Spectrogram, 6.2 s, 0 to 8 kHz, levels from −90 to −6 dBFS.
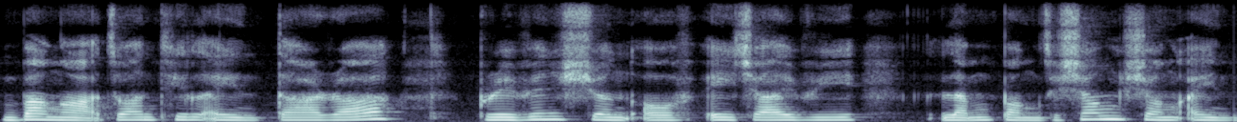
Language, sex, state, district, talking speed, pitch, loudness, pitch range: Mizo, female, Mizoram, Aizawl, 145 wpm, 170 Hz, -19 LUFS, 160-185 Hz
